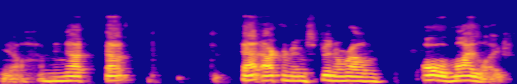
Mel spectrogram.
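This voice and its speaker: A woman's voice: lowish voice, flat delivery, unhurried, darkish tone, highs cut off. A woman in an adult class discussion, adding short agreeing remarks and chatty asides.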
